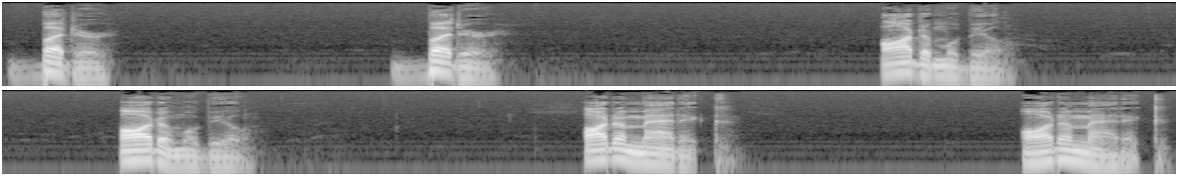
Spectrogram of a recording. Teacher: Quando ele vem entre duas vogais, ele perde o som de T e adquire o som de D. Mas não é um D forte, bem pronunciado. É um D bem rapidinho.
